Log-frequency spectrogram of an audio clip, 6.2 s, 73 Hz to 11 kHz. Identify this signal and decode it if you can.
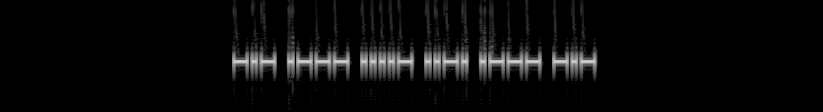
Morse code, heard as a keyed tone, about 36 wpm, 700 Hz. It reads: KJ4FJK
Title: USA Call Signs - 6 Characters - 35wpm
